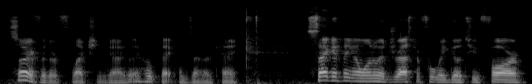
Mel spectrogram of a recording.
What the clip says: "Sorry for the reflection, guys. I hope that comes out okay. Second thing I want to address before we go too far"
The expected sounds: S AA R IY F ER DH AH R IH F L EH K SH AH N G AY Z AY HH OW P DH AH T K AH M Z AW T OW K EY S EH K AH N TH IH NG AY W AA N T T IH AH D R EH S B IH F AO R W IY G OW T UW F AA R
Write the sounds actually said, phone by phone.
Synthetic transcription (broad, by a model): S AA R IY F ER DH AH R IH F L EH K SH N G AY Z AY HH OW P DH AH T K AH M Z AW T OW K EY S EH K AH N TH IH NG AY W AA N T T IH AH D R EH S B IH F AO R W IY G OW T UW F AA R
